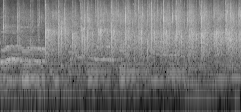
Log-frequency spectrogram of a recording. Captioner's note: cheering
